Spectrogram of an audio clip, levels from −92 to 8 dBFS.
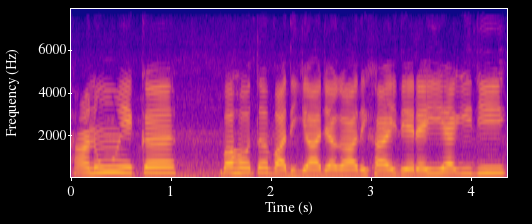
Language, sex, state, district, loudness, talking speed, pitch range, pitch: Punjabi, female, Punjab, Kapurthala, -14 LUFS, 135 wpm, 220-265 Hz, 240 Hz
